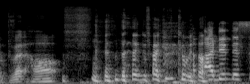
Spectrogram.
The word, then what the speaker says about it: Bret Hart: Well, I will be back on Saturday to talk about the Royal Rumble, which is, you can't Bret Hart, that's how you say it.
